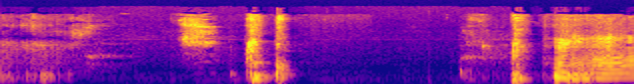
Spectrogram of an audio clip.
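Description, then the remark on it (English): Several short, sputtering fart noises come in separate bursts with pauses between them, and the last one stretches into a longer, squeakier tone. “Those aren't really farts, are they? Those are an arsehole pleading to stop.”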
